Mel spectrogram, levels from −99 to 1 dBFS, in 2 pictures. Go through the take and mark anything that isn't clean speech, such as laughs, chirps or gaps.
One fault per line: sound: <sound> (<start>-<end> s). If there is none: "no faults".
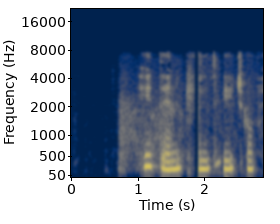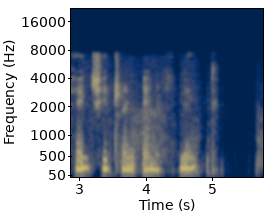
sound: dropout (1.9-1.9 s)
